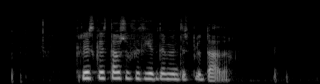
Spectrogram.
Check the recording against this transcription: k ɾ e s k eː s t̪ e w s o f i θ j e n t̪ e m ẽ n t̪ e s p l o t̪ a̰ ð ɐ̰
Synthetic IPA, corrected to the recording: k ɾ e s k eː s t̪ a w s u f i θ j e n t̪ e m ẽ n t̪ e s p l o t̪ a̰ ð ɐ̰

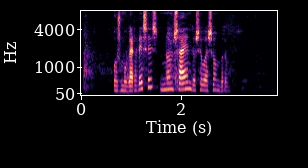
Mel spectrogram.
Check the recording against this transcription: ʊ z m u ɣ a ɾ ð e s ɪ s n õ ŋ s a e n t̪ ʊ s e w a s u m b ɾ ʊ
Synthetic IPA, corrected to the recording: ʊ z m u ɣ a ɾ ð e s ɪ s n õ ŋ s a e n d̪ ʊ s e w a s o m b ɾ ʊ

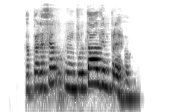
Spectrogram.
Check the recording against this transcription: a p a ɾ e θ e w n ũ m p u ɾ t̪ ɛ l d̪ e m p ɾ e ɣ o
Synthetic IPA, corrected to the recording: a p a ɾ e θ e w n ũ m p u ɾ t̪ a l d̪ e m p ɾ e ɣ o

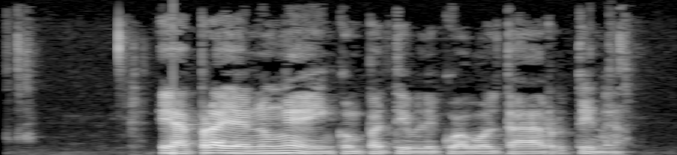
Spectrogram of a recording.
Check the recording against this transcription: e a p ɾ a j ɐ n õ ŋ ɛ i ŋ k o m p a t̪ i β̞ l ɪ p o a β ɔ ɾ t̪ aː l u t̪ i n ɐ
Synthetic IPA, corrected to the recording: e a p ɾ a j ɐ n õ ŋ ɛ i ŋ k o m p a t̪ i β̞ l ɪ k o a β ɔ l t̪ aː r u t̪ i n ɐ

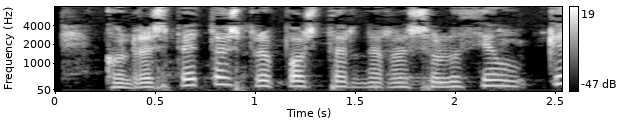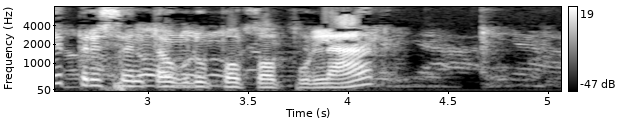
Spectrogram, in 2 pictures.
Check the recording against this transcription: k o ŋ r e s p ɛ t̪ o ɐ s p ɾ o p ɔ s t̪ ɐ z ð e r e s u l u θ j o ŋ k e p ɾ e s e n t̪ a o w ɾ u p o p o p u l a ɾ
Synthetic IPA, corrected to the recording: k o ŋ r e s p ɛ t̪ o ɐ s p ɾ o p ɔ s t̪ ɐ z ð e r e s o l u θ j o ŋ k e p ɾ e s e n t̪ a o ɣ ɾ u p o p o p u l a ɾ

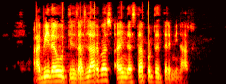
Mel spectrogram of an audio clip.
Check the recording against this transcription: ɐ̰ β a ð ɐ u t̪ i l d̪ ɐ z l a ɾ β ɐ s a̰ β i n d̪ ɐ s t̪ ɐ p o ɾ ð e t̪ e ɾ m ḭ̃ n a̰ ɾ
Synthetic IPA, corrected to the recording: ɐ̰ β i ð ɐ u t̪ i l d̪ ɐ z l a ɾ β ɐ s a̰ i n d̪ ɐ s t̪ a p o ɾ ð e t̪ e ɾ m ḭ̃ n a̰ ɾ

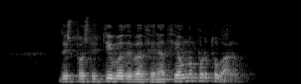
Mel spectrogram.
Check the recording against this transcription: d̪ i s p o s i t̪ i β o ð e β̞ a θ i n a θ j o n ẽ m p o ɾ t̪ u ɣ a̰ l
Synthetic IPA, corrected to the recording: d̪ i s p o s i t̪ i β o ð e β̞ a θ i n a θ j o ŋ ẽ m p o ɾ t̪ u ɣ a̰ l

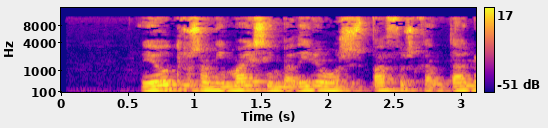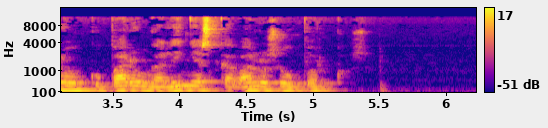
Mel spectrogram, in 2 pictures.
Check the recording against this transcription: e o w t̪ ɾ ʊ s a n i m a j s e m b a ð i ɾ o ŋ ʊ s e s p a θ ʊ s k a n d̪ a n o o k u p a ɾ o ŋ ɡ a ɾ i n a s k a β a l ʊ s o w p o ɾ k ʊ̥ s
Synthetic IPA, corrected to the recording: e o w t̪ ɾ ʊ s a n i m a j s i m b a ð i ɾ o ŋ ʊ s e s p a θ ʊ s k a n t̪ a n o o k u p a ɾ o ŋ ɡ a l i ɲ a s k a β a l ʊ s o w p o ɾ k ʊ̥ s

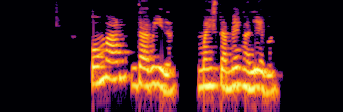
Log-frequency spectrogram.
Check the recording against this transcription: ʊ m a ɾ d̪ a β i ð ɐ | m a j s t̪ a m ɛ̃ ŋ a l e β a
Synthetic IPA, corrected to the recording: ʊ m a ɾ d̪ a β i ð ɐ | m a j s t̪ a m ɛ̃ ŋ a l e β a

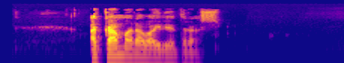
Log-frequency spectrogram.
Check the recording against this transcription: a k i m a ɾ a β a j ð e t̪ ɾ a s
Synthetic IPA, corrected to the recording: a k a m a ɾ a β a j ð e t̪ ɾ a s

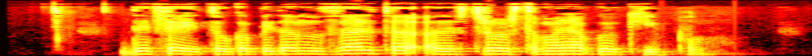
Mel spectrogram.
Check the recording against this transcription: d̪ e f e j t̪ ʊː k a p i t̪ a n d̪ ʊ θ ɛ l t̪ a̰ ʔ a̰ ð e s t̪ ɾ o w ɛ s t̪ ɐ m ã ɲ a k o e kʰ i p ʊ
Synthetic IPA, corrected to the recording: d̪ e f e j t̪ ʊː k a p i t̪ a n d̪ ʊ θ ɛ l t̪ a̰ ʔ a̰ ð e s t̪ ɾ o w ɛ s t̪ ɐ m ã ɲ a k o e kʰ i p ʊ

